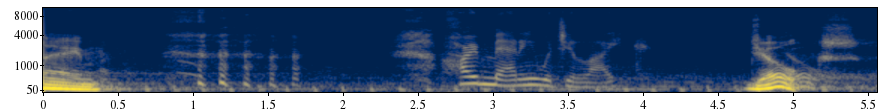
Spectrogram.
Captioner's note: chuckles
